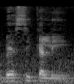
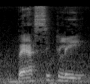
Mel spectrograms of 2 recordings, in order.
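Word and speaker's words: basically: আমরা ক্যালি বলি যেমন বেসিক্যালি ড্রামাটিক্যালি এরকম বলি এটা উচ্চারণ ভুল এগুলোর উচ্চারণ হবে ক্লি বেসিকলি ড্রামেটিকলি এরকম আবার যেমন টি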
